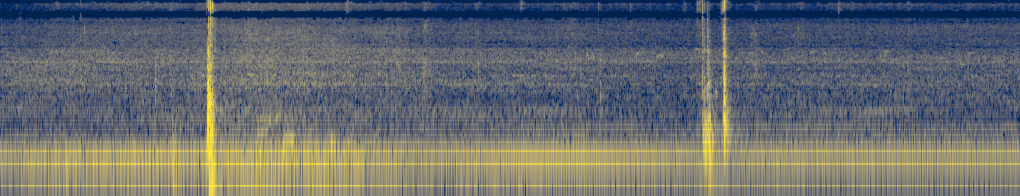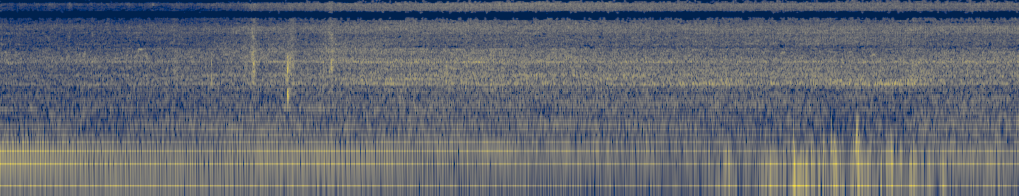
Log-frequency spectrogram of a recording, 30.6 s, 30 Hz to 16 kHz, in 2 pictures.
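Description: A 2024 GMC Canyon AT4's 2.7-litre turbocharged four-cylinder engine idling with a steady low hum, which fades in the second half. A sharp thump comes about three seconds in and a double thump near eleven seconds.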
